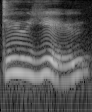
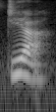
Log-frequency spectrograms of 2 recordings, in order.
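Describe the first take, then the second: First: Both words are pronounced fully and separately. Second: The words merge into one short syllable. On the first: "Here we've got do you becomes dia" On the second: "becomes dia"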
